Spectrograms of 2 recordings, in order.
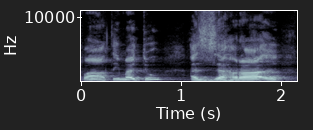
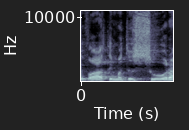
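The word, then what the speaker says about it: فاطمة الزهراء: ഉച്ചാരണം എങ്ങനെയാണ് അങ്ങനെ ഉച്ചരിക്കുകയാണെങ്കിൽ ശരിയായ ഉച്ചാരണം എന്താണ് ഫാത്തിമത്തു അസഹ്റാഹ് നമ്മുടെ നാട്ടിലൊക്കെ ശരിക്ക് ഫാത്തിമത്തു സൂറ എന്ന് പറയും അതെ അങ്ങനെ ആ സീൻ കൊണ്ട് ഉച്ചരിക്കുക അതും സൂറ എന്ന രൂപത്തിൽ അത് ശരിക്ക് തെറ്റായ ഉച്ചാരണമാണെന്ന് സാന്ദർഭികമായി പറയുകയാണ് ഇമാം സുഹ്രിയുടെ ഉസ്താദ് ആരാണ്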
